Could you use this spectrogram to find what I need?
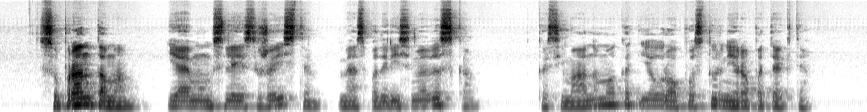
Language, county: Lithuanian, Kaunas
